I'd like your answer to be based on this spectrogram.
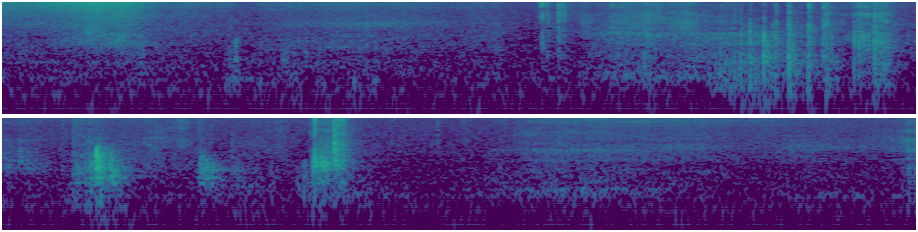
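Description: Both palms smooth and rub the glossy map pages of a large open paper atlas, then fingers lift and turn a page. A soft, bright brushing hiss gives way to a cluster of crisp, crinkly paper rustles and sharp snaps as the page turns, before settling back into a faint sliding whisper.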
